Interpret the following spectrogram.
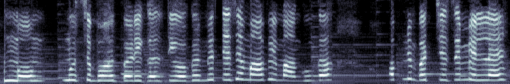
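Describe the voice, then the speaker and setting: A woman's voice: very high-pitched, fairly even intonation, normal speed, muffled recording, faint music behind. A woman voicing a remorseful young husband in an audio story, pleading desperately with his mother.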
